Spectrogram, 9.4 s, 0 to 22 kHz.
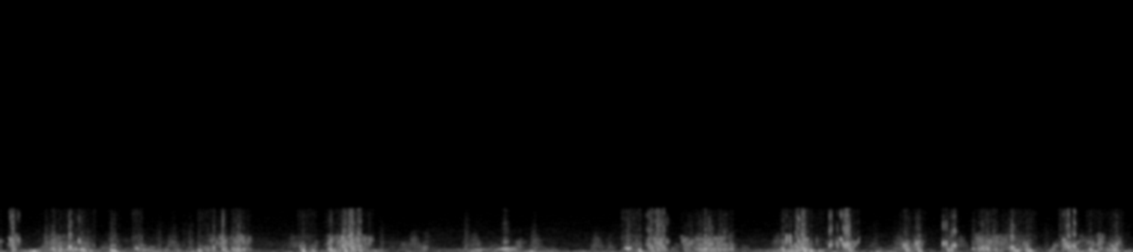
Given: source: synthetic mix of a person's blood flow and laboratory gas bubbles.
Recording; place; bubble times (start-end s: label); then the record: Doppler ultrasound of blood flow; subclavian vein
0.00-0.04 s: bubbles
0.07-0.19 s: bubbles
0.39-0.81 s: bubbles
0.91-1.01 s: bubbles
1.11-1.20 s: bubbles
1.65-2.12 s: bubbles
2.48-2.65 s: bubbles
2.71-3.12 s: bubbles
5.20-5.60 s: bubbles
5.68-6.15 s: bubbles
6.51-7.18 s: bubbles
7.50-7.73 s: bubbles
7.85-8.01 s: bubbles
8.10-8.65 s: bubbles
8.84-9.37 s: bubbles
From the record:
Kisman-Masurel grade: 333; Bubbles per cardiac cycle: rolling drumbeat, 9 or more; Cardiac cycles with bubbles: 50 to 99%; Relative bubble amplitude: loud (0.450 to 0.775); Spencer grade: 3 (all of the cardiac periods contain showers or single bubble signals, but not dominating or overriding the cardiac motion signals); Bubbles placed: anywhere in the cardiac cycle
